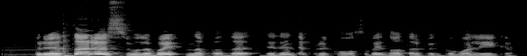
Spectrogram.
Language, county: Lithuanian, Kaunas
